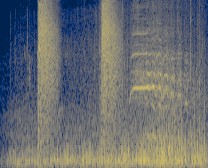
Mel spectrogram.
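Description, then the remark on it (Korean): A horse gallops at full speed in a fast, steady drumming of hooves as its rider whips it to flee. Two sharp whip cracks sound over it, and then the horse lets out a high, wavering neigh that falls in pitch. “관중은 그제서야 소백이 죽은 것을 알고 나는 듯이 말에 올라타고 채찍질하여 전속력으로 달아났다.”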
